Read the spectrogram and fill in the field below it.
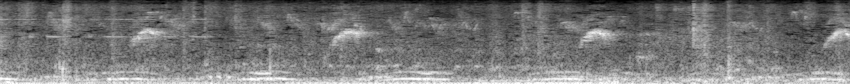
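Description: Pigeons on a rooftop in Abu Dhabi coo close and clearly in repeated rolling calls, over a steady background hum and with a hint of wing flutter.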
